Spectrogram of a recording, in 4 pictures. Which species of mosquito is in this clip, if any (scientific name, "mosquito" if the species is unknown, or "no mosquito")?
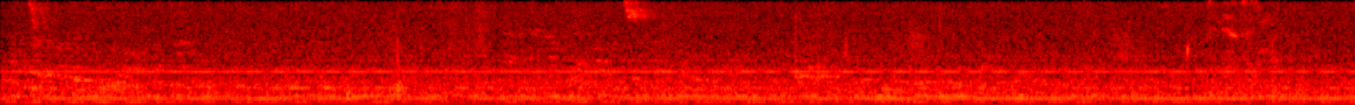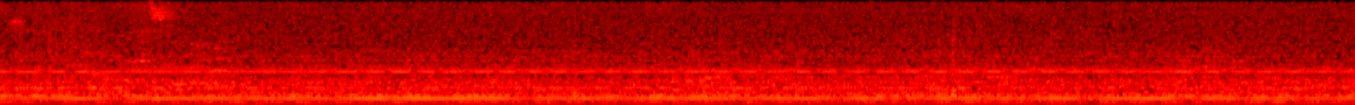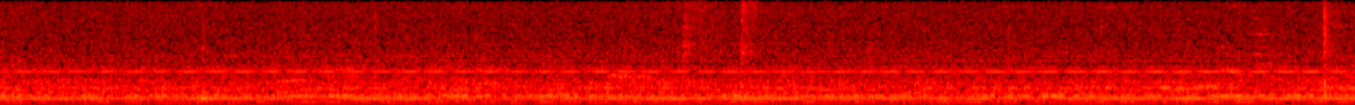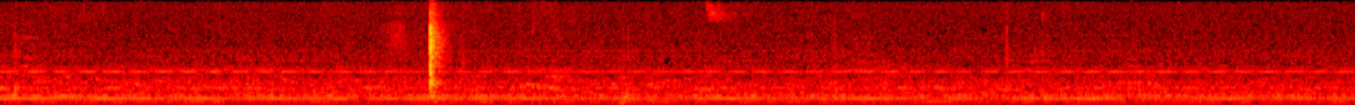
no mosquito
